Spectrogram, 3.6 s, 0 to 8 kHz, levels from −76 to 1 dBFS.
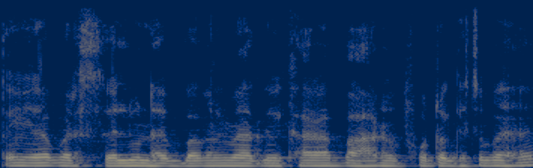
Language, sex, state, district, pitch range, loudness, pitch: Maithili, male, Bihar, Samastipur, 120-125 Hz, -34 LUFS, 125 Hz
